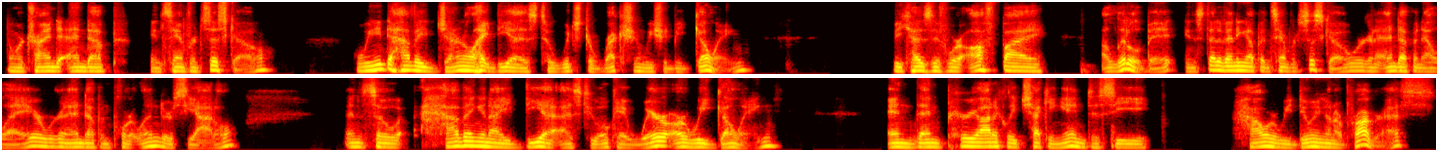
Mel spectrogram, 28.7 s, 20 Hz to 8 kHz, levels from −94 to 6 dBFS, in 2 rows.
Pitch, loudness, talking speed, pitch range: 115 Hz, -25 LUFS, 170 wpm, 105-130 Hz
